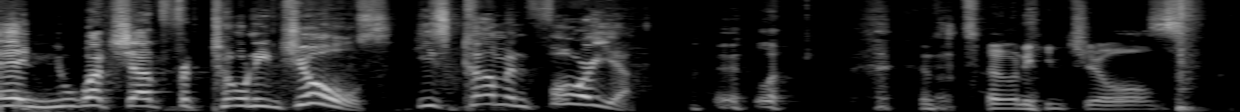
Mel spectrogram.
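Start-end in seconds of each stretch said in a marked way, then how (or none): 0.0-3.1 very high, clumsy fake Italian accent. Half-Italian speaker doing a voice: bad put-on Italian accent. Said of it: "my Italian accent's not even good".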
